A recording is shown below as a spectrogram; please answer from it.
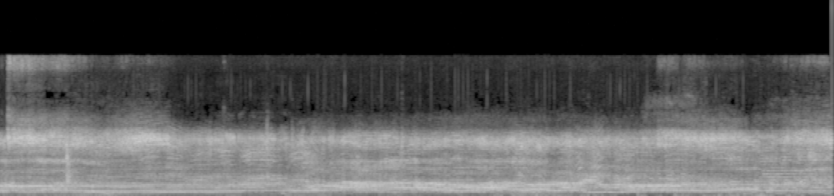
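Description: A group of young male scouts chanting a yel-yel cheer together, many voices sounding long held notes in unison.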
